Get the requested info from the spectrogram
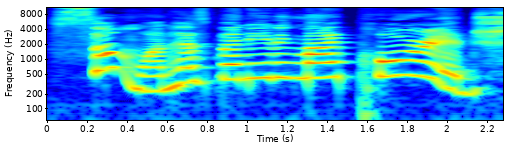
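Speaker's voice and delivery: high, loud bear voice with a different timbre; Papa Bear. Acted. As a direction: boom it out as the upset papa bear. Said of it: "said Papa Bear".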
